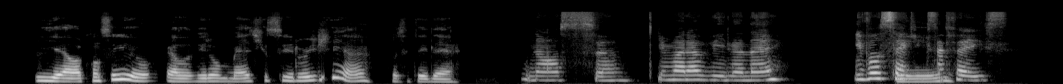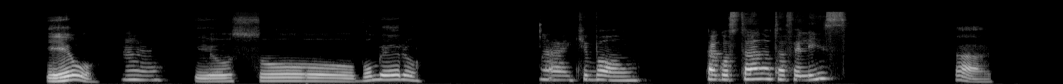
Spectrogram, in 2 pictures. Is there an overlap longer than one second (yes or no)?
no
